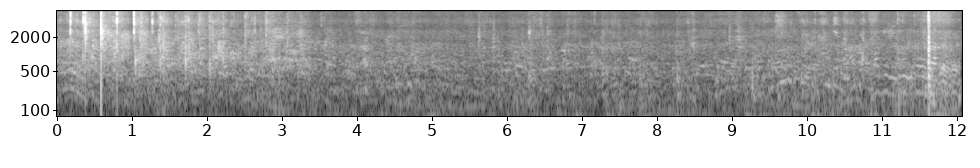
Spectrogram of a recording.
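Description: A room full of people applauds steadily for about twelve seconds, a dense, even wash of clapping with a few sharper claps standing out near the start and end.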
